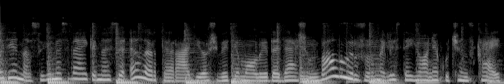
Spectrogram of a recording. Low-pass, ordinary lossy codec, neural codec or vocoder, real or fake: 7.2 kHz; Opus, 32 kbps; none; real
